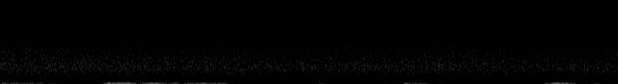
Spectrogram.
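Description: Steady rain pours down as a dense, even hiss, with a few soft low rumbles of thunder swelling briefly underneath; no voices are heard.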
